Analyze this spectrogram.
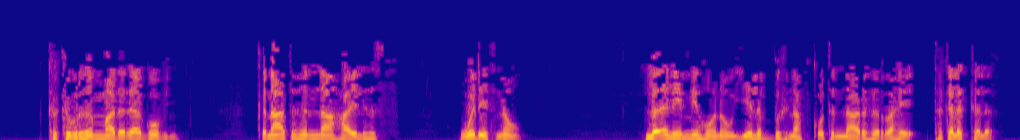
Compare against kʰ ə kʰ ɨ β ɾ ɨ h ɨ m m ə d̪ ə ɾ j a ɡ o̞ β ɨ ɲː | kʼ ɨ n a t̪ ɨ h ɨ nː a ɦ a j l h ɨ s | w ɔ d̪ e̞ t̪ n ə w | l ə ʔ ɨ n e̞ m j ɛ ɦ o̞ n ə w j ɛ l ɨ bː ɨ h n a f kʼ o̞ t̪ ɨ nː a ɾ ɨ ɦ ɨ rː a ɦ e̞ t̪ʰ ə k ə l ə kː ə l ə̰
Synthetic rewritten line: kʰ ə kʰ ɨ β ɾ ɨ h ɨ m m a d̪ ə ɾ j a ɡ o̞ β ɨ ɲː | kʼ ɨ n a t̪ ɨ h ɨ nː a ɦ a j l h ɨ s | w ɔ d̪ e̞ t̪ n ə w | l ə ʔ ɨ n e̞ m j ɛ ɦ o̞ n ə w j ɛ l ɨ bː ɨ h n a f kʼ o̞ t̪ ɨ nː a ɾ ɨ ɦ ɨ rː a ɦ e̞ t̪ʰ ə k ə l ə kː ə l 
